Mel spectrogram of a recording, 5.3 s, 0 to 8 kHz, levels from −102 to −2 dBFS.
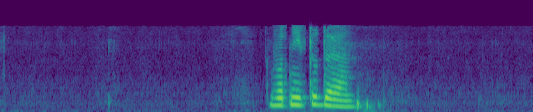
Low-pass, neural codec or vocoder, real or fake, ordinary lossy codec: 7.2 kHz; codec, 16 kHz, 4.8 kbps, FACodec; fake; AAC, 16 kbps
